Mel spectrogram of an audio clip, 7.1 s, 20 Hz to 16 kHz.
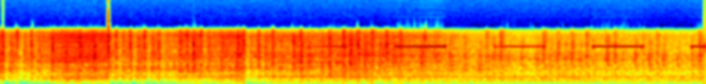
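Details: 2007 Subaru Impreza, revved, with a quick metallic rattle and ticking plus a repeating chime. A knock present for a year gained a new rattle after a breakdown and no-start; origin unknown.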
